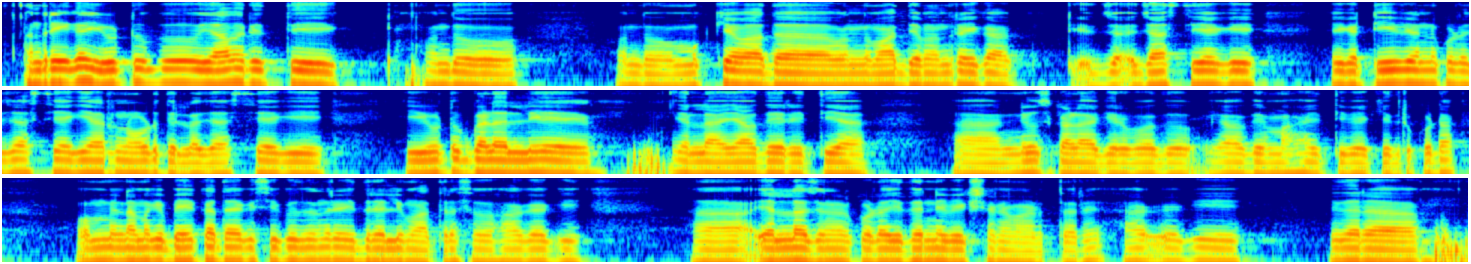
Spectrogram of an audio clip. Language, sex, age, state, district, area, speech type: Kannada, male, 18-30, Karnataka, Tumkur, urban, spontaneous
